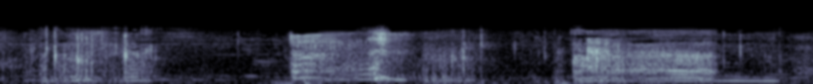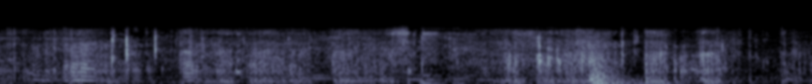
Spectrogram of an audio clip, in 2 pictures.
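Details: A food-obsessed pug gives rough, snuffling growls and whines in uneven bursts, demanding a dried-fish treat it loves.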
